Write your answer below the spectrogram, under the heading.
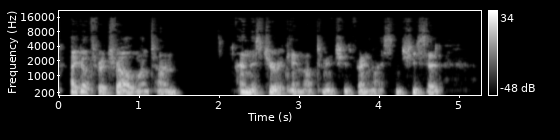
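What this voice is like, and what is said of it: British accent. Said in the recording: “someone with a British accent ... I love your accent.”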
